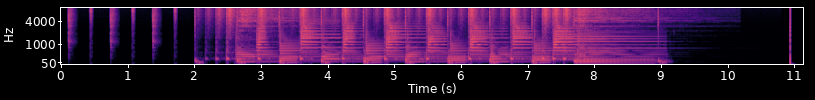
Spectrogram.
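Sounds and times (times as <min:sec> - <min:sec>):
country music: 0:02.6 - 0:09.2.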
